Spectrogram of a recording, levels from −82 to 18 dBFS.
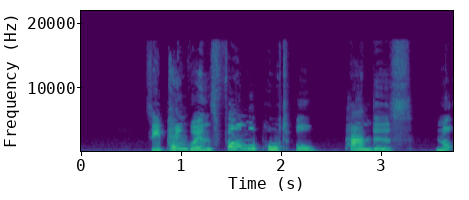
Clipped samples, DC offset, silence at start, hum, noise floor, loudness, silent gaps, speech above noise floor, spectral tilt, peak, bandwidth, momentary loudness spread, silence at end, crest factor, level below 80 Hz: under 0.1%; under 0.1%; 0.7 s; none; -62 dBFS; -21 LUFS; none; 41 dB; -3.5 dB/octave; -4 dBFS; 17.5 kHz; 11 LU; 0 s; 18 dB; -66 dBFS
